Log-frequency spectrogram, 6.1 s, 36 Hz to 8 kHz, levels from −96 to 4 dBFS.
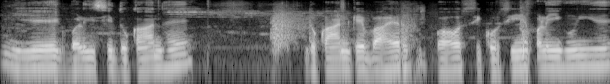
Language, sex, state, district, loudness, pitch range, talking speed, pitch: Hindi, male, Uttar Pradesh, Hamirpur, -19 LUFS, 100-110 Hz, 125 wpm, 105 Hz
